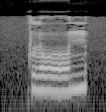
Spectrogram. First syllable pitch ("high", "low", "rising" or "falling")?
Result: rising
